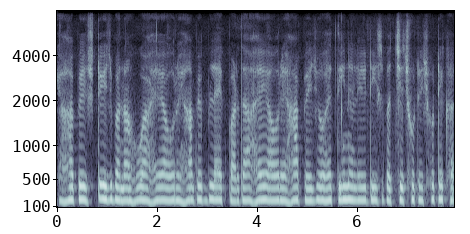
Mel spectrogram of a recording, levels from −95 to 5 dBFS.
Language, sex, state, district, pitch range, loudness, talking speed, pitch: Hindi, female, Chhattisgarh, Korba, 185-195 Hz, -16 LUFS, 180 wpm, 190 Hz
